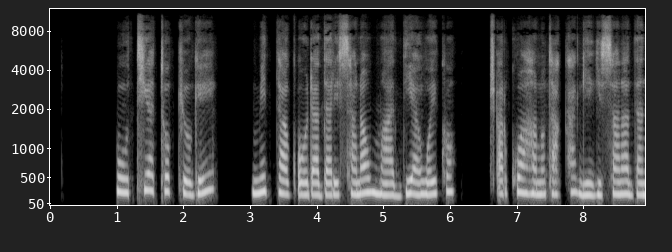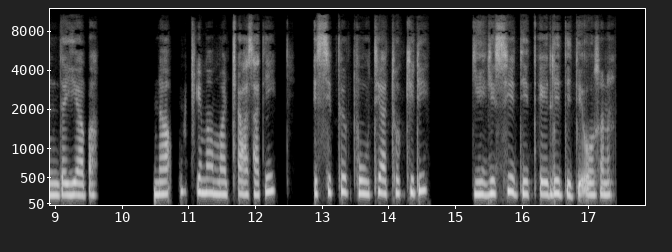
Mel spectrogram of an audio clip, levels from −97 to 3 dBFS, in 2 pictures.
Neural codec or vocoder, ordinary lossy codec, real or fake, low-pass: codec, 24 kHz, 3.1 kbps, DualCodec; MP3, 64 kbps; fake; 10.8 kHz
